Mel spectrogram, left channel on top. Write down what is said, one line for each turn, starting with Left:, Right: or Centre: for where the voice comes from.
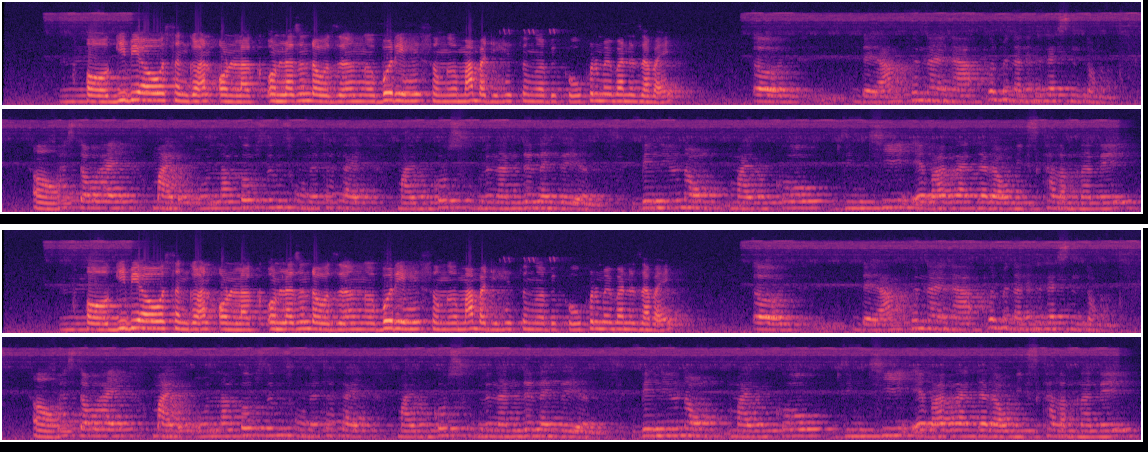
Right: उम
Left: अ गिबियाव सोंगोन अनला अनलाजों दाउजों बोरैहाय सङो माबायदिहाय सङो बेखौ फोरमायबानो जाबाय।
Right: औ दे आं फोरमायना फोरमायनानै होगासिनो दं।
Left: औ
Right: फारस्ट आव हाय माइ अनलाखौ जों संनो थाखाय माइरंखौ सुग्रोनानै दोननाय जायो बेनि उनाव माइरंखौ दिंखि एबा ग्राइडाराव मिक्स खालामनानै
